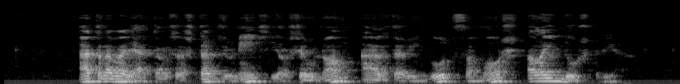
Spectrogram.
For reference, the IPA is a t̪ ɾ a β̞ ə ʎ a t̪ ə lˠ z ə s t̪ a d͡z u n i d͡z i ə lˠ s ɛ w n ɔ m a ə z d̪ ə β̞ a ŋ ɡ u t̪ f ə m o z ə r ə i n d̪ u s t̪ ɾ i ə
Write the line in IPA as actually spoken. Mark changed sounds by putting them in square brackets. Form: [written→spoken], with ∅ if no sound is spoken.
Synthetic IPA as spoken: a t̪ ɾ [a→ə] β̞ ə ʎ a t̪ ə lˠ z ə s t̪ a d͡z u n i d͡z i ə lˠ s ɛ w n ɔ m a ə z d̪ ə β̞ [a→i] ŋ ɡ u t̪ f ə m o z ə [r→l] ə i n d̪ u s t̪ ɾ i ə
